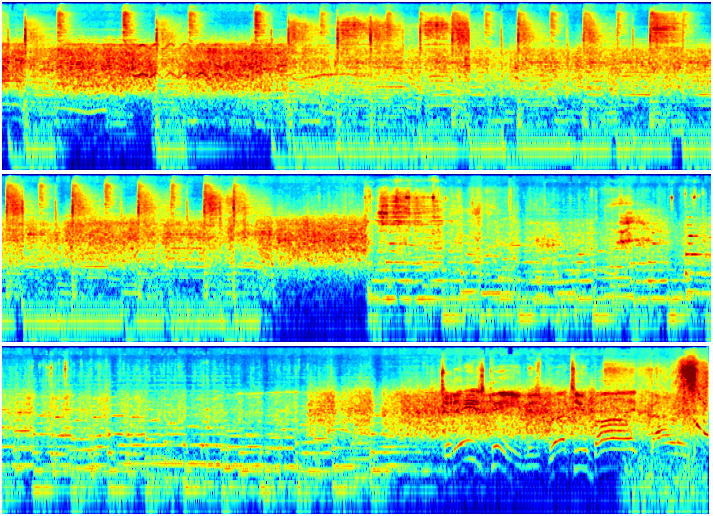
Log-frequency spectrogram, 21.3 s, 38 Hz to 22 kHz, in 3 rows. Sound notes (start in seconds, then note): 17.3 fans roaring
